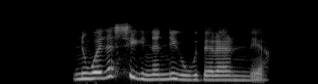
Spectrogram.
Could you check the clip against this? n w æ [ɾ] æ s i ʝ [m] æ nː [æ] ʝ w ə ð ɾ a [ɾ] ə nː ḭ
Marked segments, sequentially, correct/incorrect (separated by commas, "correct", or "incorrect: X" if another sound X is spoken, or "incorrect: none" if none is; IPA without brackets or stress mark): incorrect: l, incorrect: n, incorrect: i, correct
